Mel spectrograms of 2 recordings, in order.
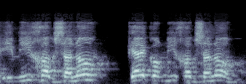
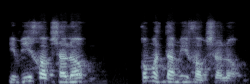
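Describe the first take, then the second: First: Higher-pitched, urgent asking; anxious pleading question. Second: Soft, hushed anxious asking; worried quiet question. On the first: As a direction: press for news of the son, voice lifted. King asks second messenger. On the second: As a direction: ask almost under the breath, dreading the answer. King asks about his son. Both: Retold or imitated.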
